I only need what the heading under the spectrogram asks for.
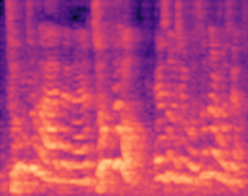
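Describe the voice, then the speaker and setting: A middle-aged woman hosting a camp event, speaking to a large audience in a lively way and laughing often. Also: high-pitched, quick pace. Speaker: event host. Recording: echoey hall, distant mic, crowd noise.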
